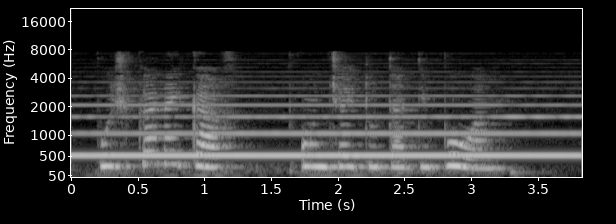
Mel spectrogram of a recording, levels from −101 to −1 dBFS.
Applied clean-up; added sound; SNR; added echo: none; Wind instrument, woodwind instrument; -2 dB; reverberation time 0.4 s.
